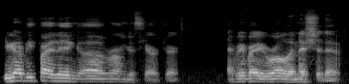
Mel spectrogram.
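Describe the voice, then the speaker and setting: A man's voice: medium pitch, lively intonation, rapid-fire. A man running a tabletop fantasy game, moving between descriptive narration and casual talk with players. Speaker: game master.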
